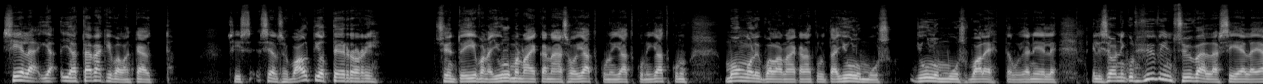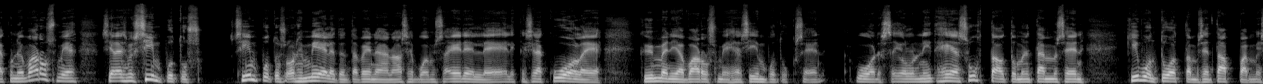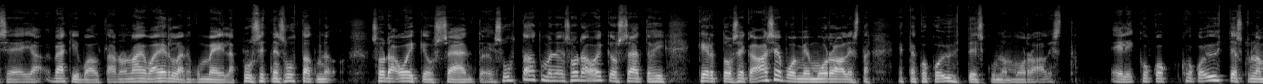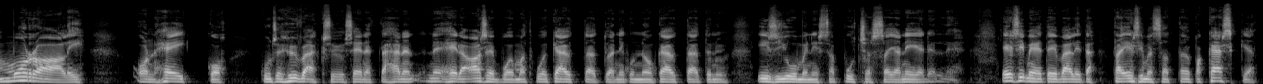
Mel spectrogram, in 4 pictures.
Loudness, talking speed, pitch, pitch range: -21 LUFS, 150 wpm, 125 Hz, 115-145 Hz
